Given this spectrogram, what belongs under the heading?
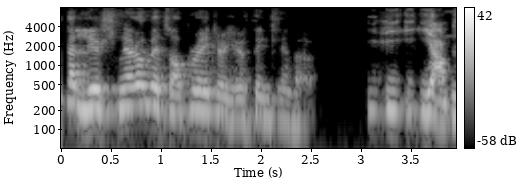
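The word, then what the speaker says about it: Lichnerowicz: How do you pronounce it? Lyushnerovitz.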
